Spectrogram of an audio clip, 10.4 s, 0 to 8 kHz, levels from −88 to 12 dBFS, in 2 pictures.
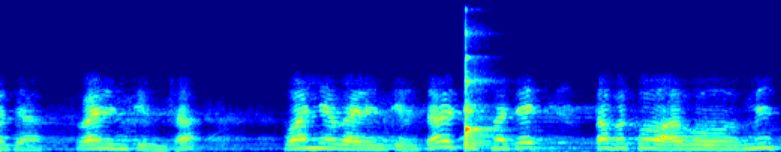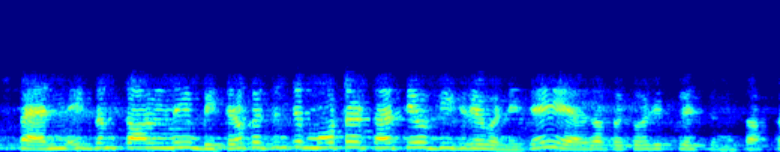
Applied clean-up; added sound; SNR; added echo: none; Bowed string instrument; -2 dB; reverberation time 2.6 s.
